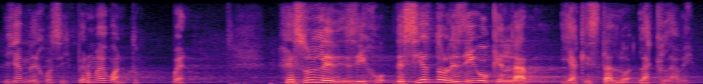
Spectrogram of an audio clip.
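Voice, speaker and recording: A man preaching a sermon as pastor, animated, with joking asides and dramatic readings. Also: a little high, normal speed. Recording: long hall reverb.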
